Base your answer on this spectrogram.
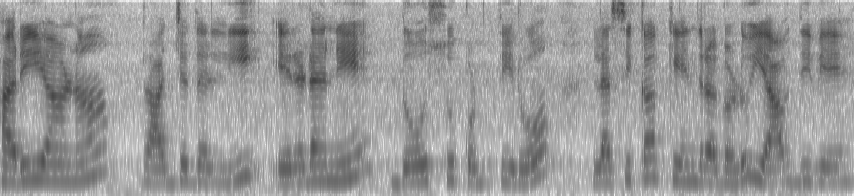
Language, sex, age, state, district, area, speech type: Kannada, female, 18-30, Karnataka, Tumkur, rural, read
